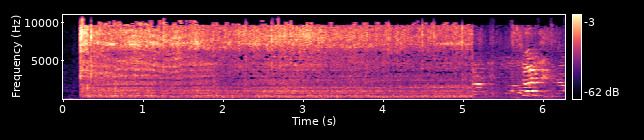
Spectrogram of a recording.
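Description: A steady, dense rushing noise that stops abruptly about five seconds in, followed by a child's voice near the end.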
